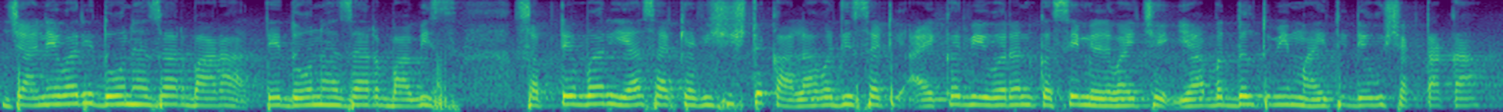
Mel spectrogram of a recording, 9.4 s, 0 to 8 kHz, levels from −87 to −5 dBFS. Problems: constant background noise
